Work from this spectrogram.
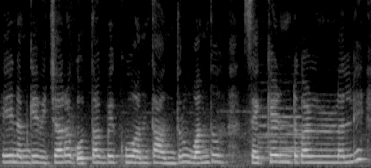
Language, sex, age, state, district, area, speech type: Kannada, female, 30-45, Karnataka, Chitradurga, rural, spontaneous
